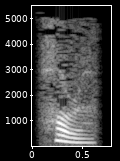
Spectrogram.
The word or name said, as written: horror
